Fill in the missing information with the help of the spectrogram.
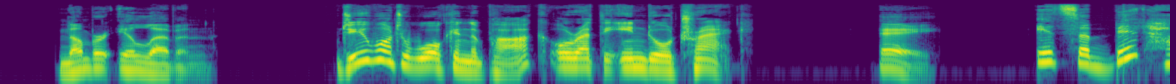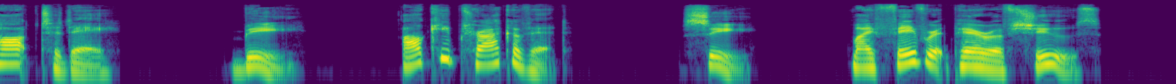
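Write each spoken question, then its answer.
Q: Do you want to walk in the park or at the indoor track?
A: A: It's a bit hot today.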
